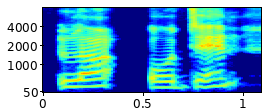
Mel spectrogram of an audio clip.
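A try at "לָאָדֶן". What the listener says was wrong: Well, there's no O here, but la aden.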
